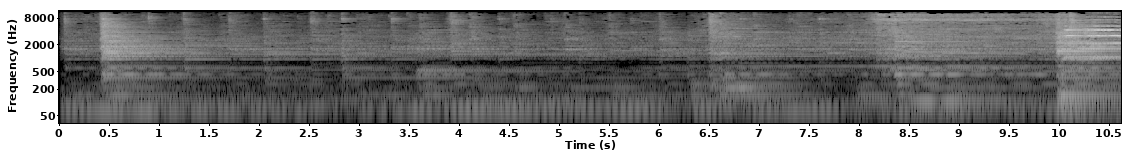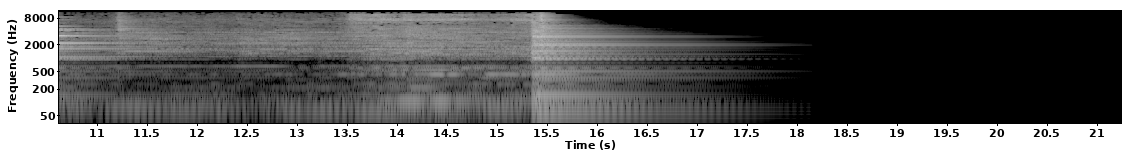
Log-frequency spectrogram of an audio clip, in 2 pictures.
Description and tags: abstract metal hits JA
abstract metal hits
abstract, hit, metal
